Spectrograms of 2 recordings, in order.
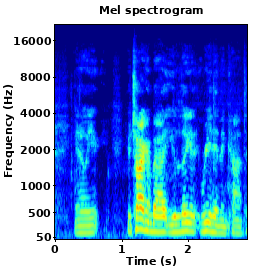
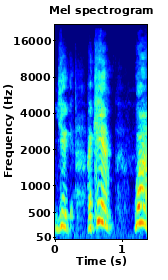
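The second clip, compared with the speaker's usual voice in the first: mock excited, freaking-out kids voice, higher and louder; 12 semitones higher, 8 dB louder than usual. Retelling the kids opening gifts and freaking out: imitating excited kids. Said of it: "watching them freak out".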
